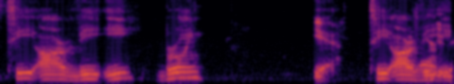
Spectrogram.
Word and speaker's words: TRVE: It's TRVE Brewing. Yeah, TRVE. It's in the vowel. Trev. It's in the vowel. Trev, baby. That's Trev.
